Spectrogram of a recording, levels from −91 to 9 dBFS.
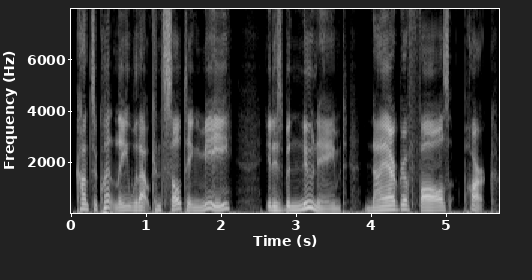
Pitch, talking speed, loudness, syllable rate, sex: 145 Hz, 125 wpm, -20 LUFS, 4.5 syllables/s, male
